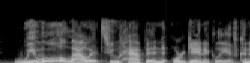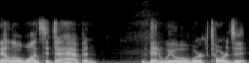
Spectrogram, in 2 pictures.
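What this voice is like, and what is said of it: Imitates another person's voice. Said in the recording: “that your Scott Coker impression? That's a very Cokery response.”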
